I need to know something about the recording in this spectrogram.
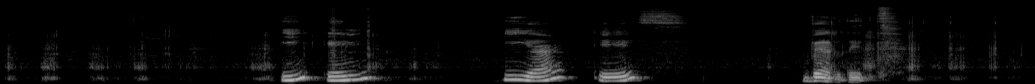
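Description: A pen nib scratches softly on paper.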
